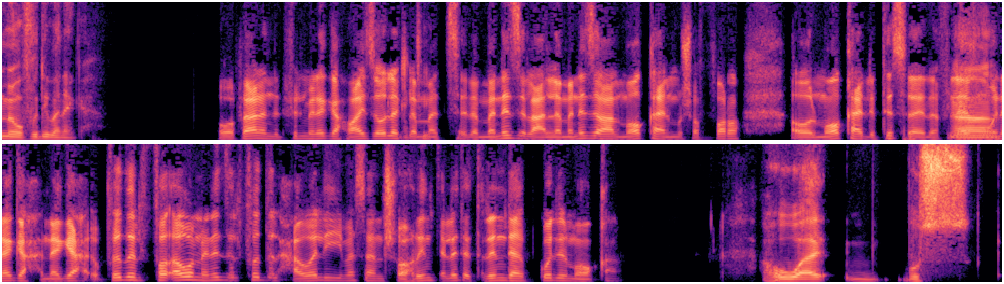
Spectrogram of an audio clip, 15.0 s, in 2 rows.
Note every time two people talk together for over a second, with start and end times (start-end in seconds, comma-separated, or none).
none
